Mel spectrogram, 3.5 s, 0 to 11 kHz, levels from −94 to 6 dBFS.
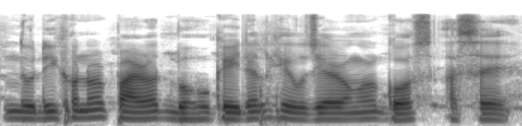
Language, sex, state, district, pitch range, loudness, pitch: Assamese, male, Assam, Sonitpur, 125-140 Hz, -19 LUFS, 130 Hz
